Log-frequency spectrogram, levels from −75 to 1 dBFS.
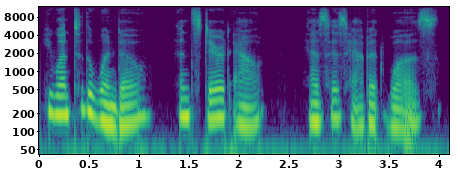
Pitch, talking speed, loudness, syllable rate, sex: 160 Hz, 175 wpm, -18 LUFS, 4.6 syllables/s, female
